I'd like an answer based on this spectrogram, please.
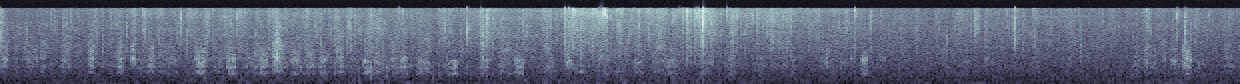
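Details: Dog panting hard during a training session in the Vestfjellet mountains, with rapid, irregular breathy puffs near three per second, strongest in the first half before easing off, alongside a few sharper rustling clicks.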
